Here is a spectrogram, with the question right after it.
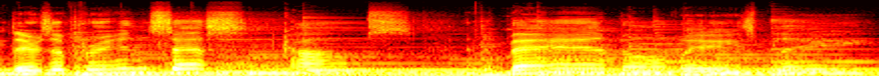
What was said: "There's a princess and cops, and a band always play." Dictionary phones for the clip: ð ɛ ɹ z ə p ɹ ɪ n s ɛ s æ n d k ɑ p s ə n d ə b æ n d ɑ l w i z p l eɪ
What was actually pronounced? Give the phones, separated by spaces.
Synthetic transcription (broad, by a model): ð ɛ ɹ z ə p ɹ ɪ n s ɛ s k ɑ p s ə n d ə b æ n d ɑ l w i z p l eɪ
